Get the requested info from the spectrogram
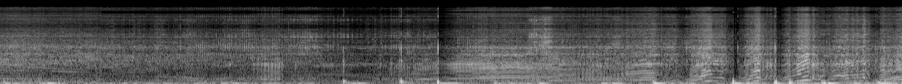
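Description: Dirt bike engine heard from the rider's helmet, revving up and down as he accelerates and backs off through the track's turns and straights, with a few sharp knocks in the middle and near the end.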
